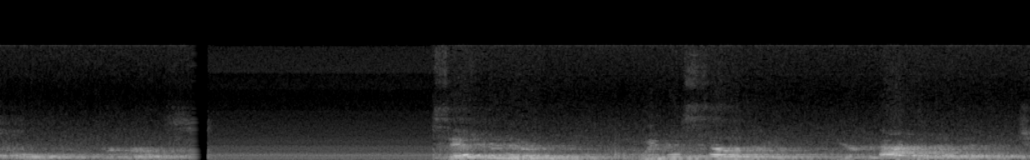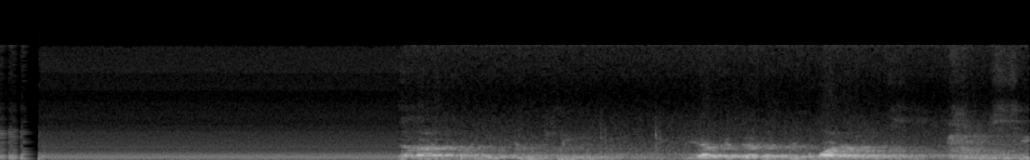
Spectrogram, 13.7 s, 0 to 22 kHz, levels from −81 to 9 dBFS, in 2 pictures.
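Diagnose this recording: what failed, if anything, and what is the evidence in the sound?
Two long gaps sit in the network path. From 1.29 to 2.91 s the last sound is drawn out as a fading buzz, then about 40 ms of near silence before the audio resumes. From 7.03 to 9.58 s the same stretched, decaying fill runs for about 2.5 s with no silent gap. The audio picks up later in each case, with the missing part simply gone. This is likely a long network dropout, with the receiver's concealment covering the hole until it gives up.

Short concealed packet loss appears just before the second gap. Two brief smears occur at 6.89 to 6.95 s and at 6.97 to 7.03 s. Each lasts about 60 ms, with roughly 40 ms of it synthesised. The receiver did not get those packets in time. It extended the preceding sound and blended it back into the real signal. The result is a quick wobble rather than a clean cut. The second smear runs straight into the long dropout.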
